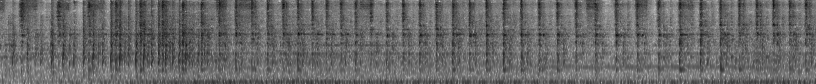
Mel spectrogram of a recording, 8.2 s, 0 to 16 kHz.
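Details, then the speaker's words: Old Caterpillar D6 dozer diesel at about half throttle, deep regular chugging about three beats a second, steady with no misfires; runs pretty good, normal running. "I'm going to go back and turn the fuel back off and uh yeah this thing runs pretty good"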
